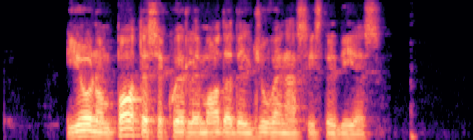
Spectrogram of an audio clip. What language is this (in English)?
Interlingua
